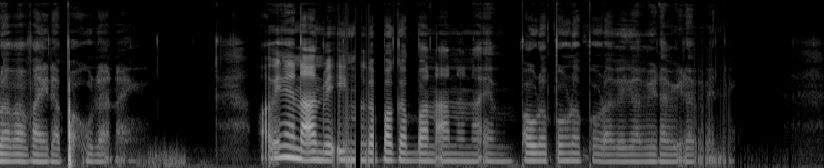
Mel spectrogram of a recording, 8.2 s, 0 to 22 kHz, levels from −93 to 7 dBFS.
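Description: Processor overload crackle hits at 3.35–3.76 s and again at 6.95–8.02 s. Missed buffer deadlines, around 10 ms each, leave silent gaps that add up to gritty tearing.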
